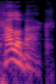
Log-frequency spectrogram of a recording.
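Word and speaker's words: Kalibak: So his son comes over, Calabac, right? That's how you pronounce his Calabac.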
